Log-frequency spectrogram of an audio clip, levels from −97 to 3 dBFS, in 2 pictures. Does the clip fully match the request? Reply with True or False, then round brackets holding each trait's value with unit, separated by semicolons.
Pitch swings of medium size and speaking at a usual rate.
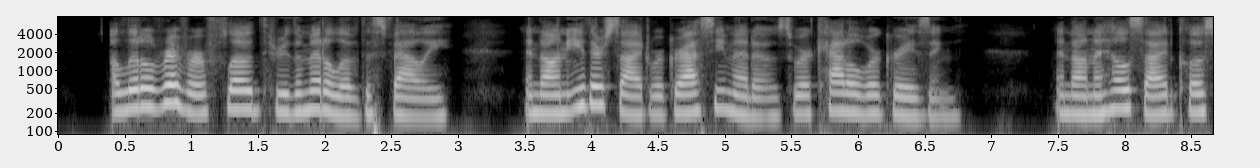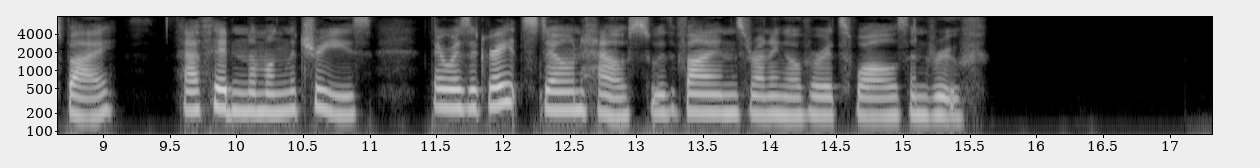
True (3.1 semitones; 160 wpm)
